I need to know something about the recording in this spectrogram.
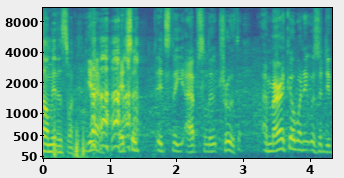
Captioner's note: laughs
